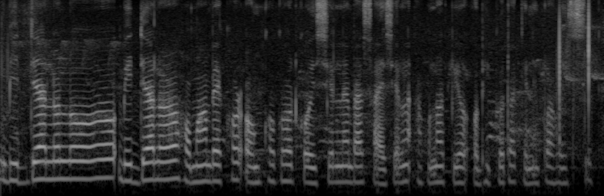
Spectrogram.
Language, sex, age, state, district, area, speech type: Assamese, female, 18-30, Assam, Lakhimpur, urban, spontaneous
